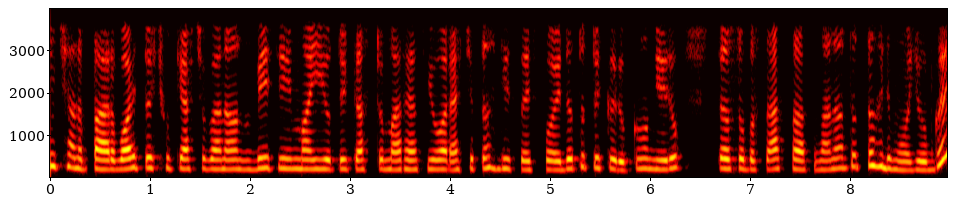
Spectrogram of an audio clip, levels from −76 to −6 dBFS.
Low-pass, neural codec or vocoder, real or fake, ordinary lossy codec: 3.6 kHz; autoencoder, 48 kHz, 32 numbers a frame, DAC-VAE, trained on Japanese speech; fake; none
